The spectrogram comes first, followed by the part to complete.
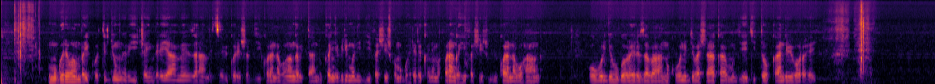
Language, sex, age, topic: Kinyarwanda, male, 18-24, finance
